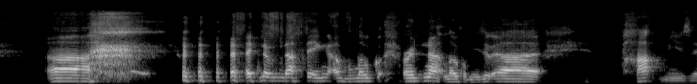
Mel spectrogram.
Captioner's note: laughs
